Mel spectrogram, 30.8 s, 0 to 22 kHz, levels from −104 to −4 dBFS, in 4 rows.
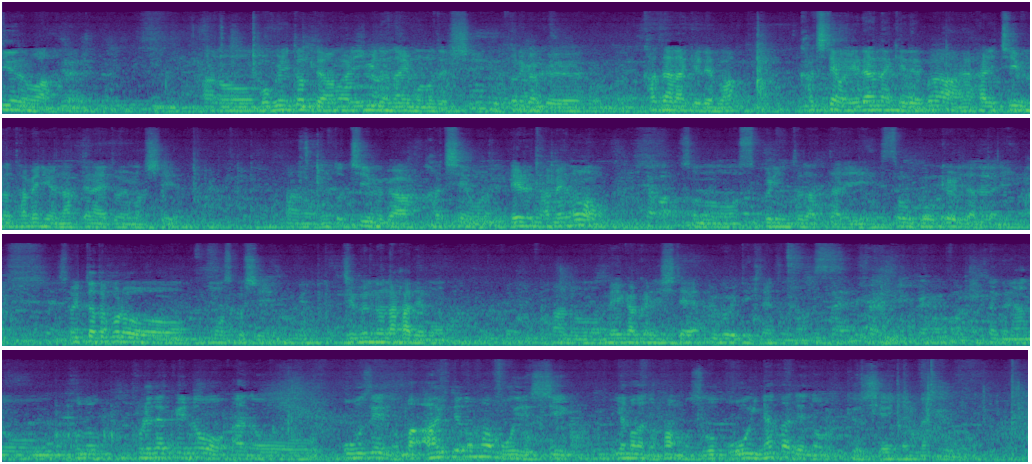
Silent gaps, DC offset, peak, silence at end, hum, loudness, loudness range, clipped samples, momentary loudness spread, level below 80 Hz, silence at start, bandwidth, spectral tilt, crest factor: none; under 0.1%; -16 dBFS; 0 s; none; -35 LUFS; 3 LU; under 0.1%; 7 LU; -54 dBFS; 0 s; 15.5 kHz; -6.5 dB/octave; 18 dB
